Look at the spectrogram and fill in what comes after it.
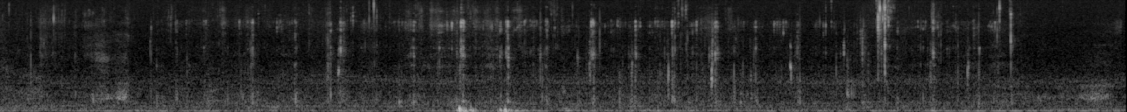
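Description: Close-miked mouth sounds of biting into a burger and chewing it: many small wet clicks and crunches. A couple of louder low thumps come about six seconds in.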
